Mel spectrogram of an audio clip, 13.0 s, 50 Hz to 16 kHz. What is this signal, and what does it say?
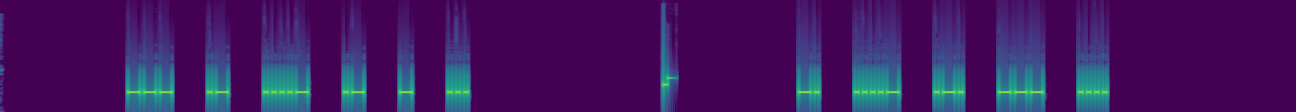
Morse code, heard as a keyed tone, about 30 wpm, spaced as for 17 wpm, 700 Hz. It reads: OA4ATS N4ROH
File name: Lesson 15g - Number 5 - Call Signs 30wpm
